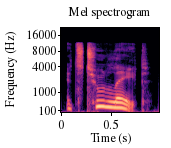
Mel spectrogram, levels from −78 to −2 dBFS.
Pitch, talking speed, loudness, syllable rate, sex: 225 Hz, 185 wpm, -16 LUFS, 3.6 syllables/s, female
